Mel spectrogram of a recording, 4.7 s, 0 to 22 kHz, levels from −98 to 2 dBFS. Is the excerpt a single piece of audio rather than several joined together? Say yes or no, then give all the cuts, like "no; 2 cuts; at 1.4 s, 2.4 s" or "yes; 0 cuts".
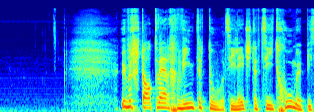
no; 1 cut; at 3.4 s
